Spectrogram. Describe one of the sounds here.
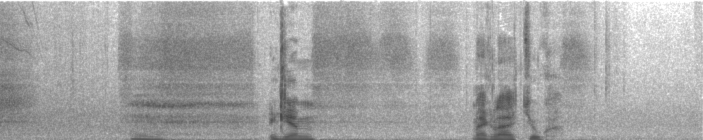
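A young man speaks casually and close into a microphone.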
